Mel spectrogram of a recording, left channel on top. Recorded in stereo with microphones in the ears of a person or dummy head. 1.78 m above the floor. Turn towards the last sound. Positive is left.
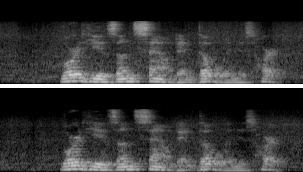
turn(degrees=65)  # may be behind; listen again after turning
